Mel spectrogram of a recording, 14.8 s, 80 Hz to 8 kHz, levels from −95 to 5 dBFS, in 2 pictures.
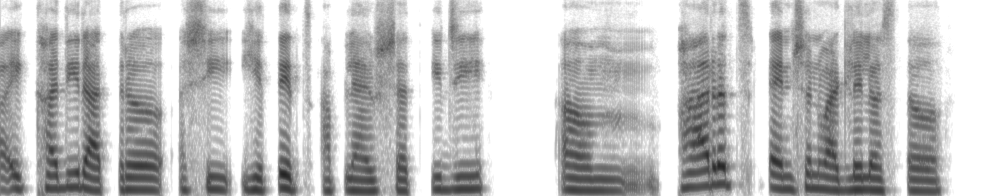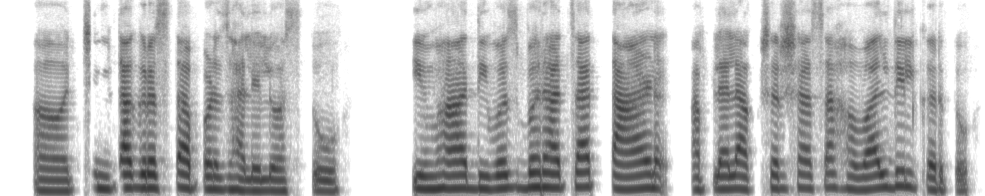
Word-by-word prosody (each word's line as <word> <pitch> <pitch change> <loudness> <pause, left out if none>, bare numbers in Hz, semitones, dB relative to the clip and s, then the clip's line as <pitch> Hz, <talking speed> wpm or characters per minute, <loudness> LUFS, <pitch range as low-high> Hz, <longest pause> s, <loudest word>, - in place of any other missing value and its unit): ए - - -3
एखादी 195 +2 -1
रात्र 180 -1 +2 0.4
अशी 175 +2 -3 0.2
येतेच 175 +1 +2
आपल्या 170 +1 -2
आयुष्यात, 160 0 -1 0.2
की 185 - -1
जी 190 +1 0 0.6
अं, 170 -2 -2 0.2
फारच 245 +5 +3
टेन्शन 195 0 +2
वाढलेलं 180 -1 +3
असतं, 165 -1 -3 0.6
अ, - - -7 0.3
चिंताग्रस्त 205 +1 +2
आपण 190 -2 +2
झालेलो 165 -2 0
असतो 160 -1 -5 0.6
किंवा 195 +1 +3
दिवसभराचा 210 +2 +2 0.2
ताण 195 +2 +3 0.3
आपल्याला 190 +2 0
अक्षरशः 195 +2 -2
असा 200 +2 -2
हवालदिल 200 +4 0
करतो. 175 -3 -4
190 Hz, 110 wpm, -22 LUFS, 175-205 Hz, 0.6 s, फारच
